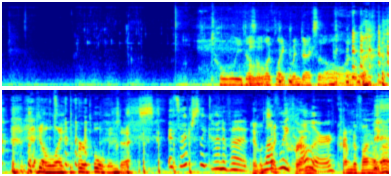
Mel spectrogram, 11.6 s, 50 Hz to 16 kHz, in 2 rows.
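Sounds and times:
low hum: 0.0s - 11.6s
liquid pouring into a glass: 1.0s - 2.9s
speech: 3.2s - 11.6s
laughter: 3.7s - 10.3s, 11.3s - 11.6s.

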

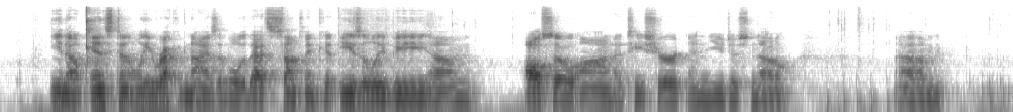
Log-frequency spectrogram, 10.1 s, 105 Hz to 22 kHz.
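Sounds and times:
speech: 0.5s - 8.0s, 9.0s - 9.5s
computer keyboard typing: 8.3s - 10.1s.

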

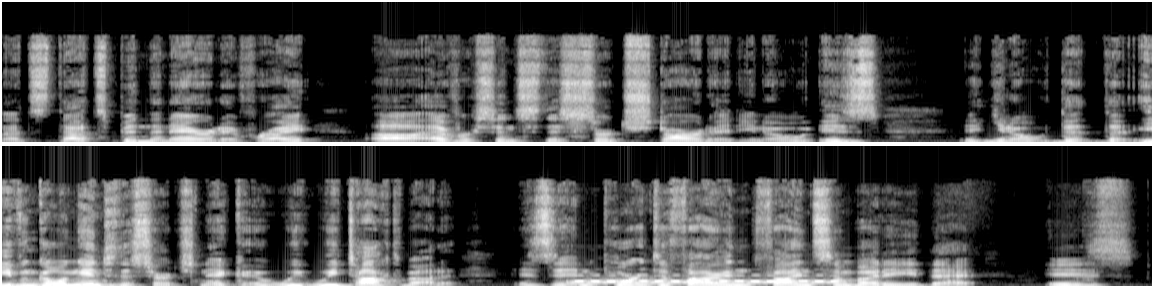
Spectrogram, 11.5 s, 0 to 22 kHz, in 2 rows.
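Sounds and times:
speech: 0.0s - 11.4s
phone ringing with a steady electronic tone: 8.6s - 10.0s.

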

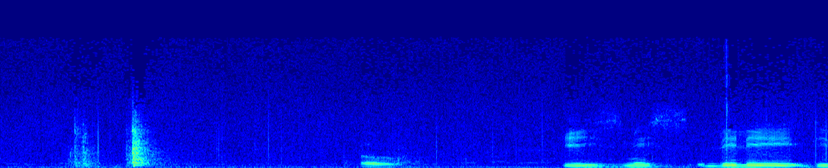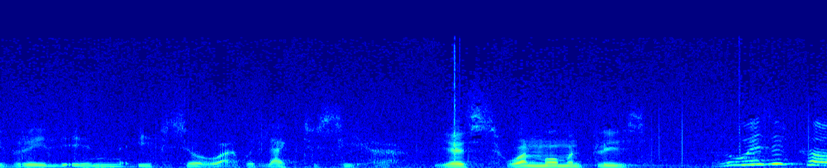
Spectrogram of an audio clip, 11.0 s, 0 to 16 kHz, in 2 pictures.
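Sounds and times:
door being opened: 0.4s - 1.2s
speech: 3.8s - 11.0s.

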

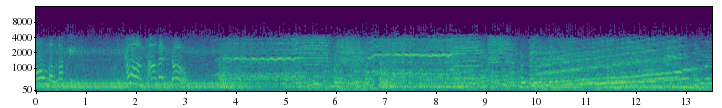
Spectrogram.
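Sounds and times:
police motorcycle engines roaring: 0.0s - 13.5s
speech: 0.3s - 1.1s, 1.8s - 4.4s
police motorcycle sirens wailing in pursuit of a speeding car: 3.4s - 13.5s.

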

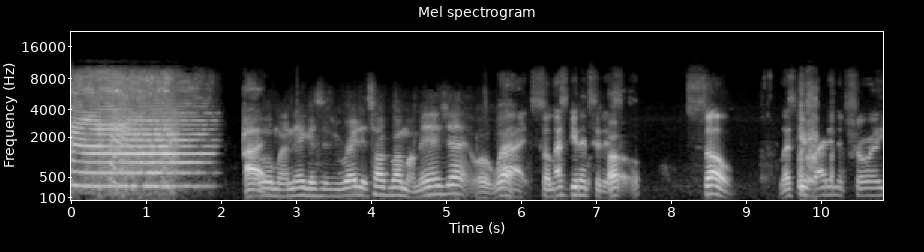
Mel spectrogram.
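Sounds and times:
air horn sound effect blast: 0.0s - 2.0s
speech: 2.3s - 7.6s, 8.2s - 8.9s, 9.5s - 10.8s.

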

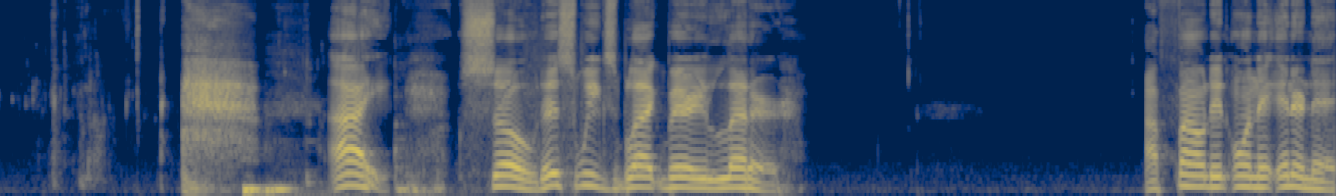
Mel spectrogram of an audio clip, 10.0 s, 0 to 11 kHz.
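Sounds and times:
wet slurping clicks from drinking out of a plastic water bottle: 0.0s - 3.5s
speech: 2.5s - 6.0s, 8.6s - 10.0s.

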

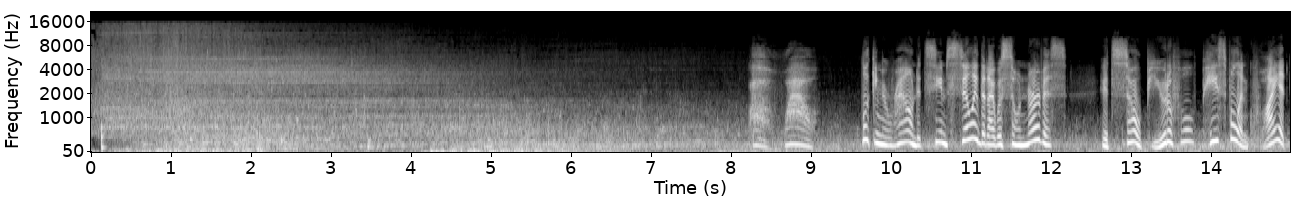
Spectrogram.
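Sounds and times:
bubbling gurgling water from divers deflating BCDs underwater: 0.0s - 9.9s
speech: 9.8s - 14.9s.

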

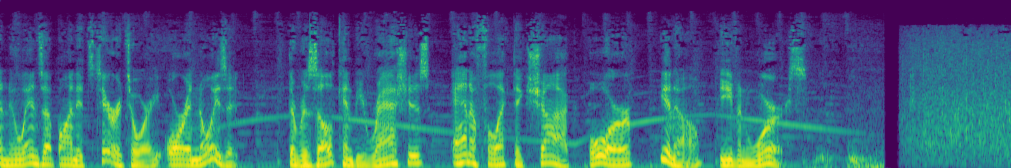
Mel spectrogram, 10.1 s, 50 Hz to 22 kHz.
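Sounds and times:
speech: 0.0s - 8.8s
steady hiss of rain falling: 9.0s - 10.1s.

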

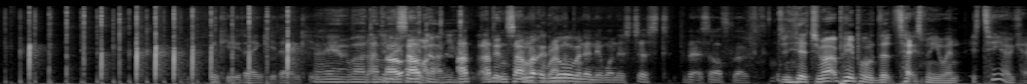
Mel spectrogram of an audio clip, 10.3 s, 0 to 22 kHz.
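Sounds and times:
few people applauding with quick uneven claps: 0.0s - 4.8s
speech: 2.1s - 10.2s.

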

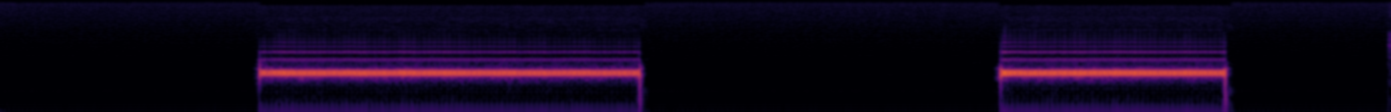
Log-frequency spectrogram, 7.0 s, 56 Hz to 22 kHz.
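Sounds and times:
long steady telephone ringing tones: 1.3s - 3.2s, 5.0s - 6.2s.

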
